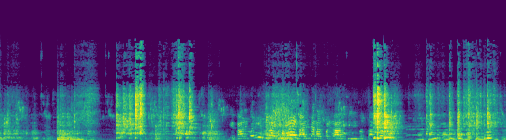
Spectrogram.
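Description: A woman talking, which the recogniser mostly missed, over the clinks of steel pots and utensils. A sharp clink about seven and a half seconds in is the loudest sound.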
